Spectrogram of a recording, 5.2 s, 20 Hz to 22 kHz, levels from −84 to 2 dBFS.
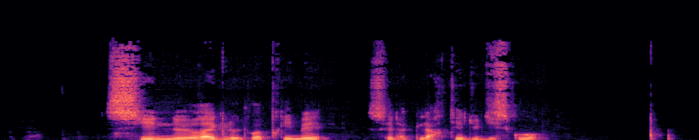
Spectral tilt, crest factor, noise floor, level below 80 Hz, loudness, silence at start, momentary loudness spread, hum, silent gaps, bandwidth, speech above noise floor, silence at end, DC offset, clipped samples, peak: -4 dB/octave; 18 dB; -78 dBFS; -66 dBFS; -19 LUFS; 0.8 s; 22 LU; none; none; 16 kHz; 59 dB; 0.35 s; under 0.1%; under 0.1%; -2 dBFS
